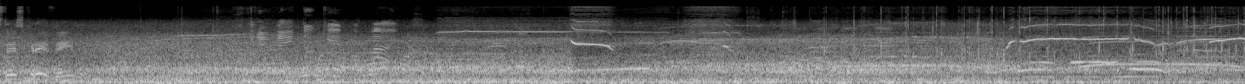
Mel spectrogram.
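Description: A huge crowd cheers and roars loudly in a vast stadium.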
